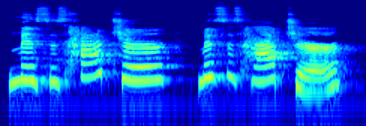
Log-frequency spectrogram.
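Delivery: put-on high, eager girl's call. A narrator's reading. Girl calling to her friend's mother, high eager call. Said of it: "Sheila called".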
